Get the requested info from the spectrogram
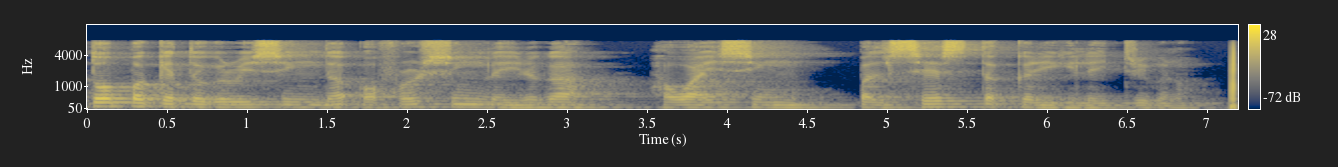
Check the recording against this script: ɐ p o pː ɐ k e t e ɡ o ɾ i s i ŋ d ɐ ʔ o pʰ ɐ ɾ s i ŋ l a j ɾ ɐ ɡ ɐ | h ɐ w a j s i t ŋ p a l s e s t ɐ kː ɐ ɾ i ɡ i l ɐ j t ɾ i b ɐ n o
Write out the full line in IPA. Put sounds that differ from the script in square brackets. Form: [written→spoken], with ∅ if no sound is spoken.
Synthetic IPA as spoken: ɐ [p→t] o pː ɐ k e t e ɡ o ɾ i s i ŋ d ɐ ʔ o pʰ ɐ ɾ s i ŋ l [a→ɐ] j ɾ ɐ ɡ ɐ | h ɐ w a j s i [t→∅] ŋ p [a→ɐ] l s e s t ɐ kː ɐ ɾ i ɡ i l ɐ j t ɾ i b ɐ n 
